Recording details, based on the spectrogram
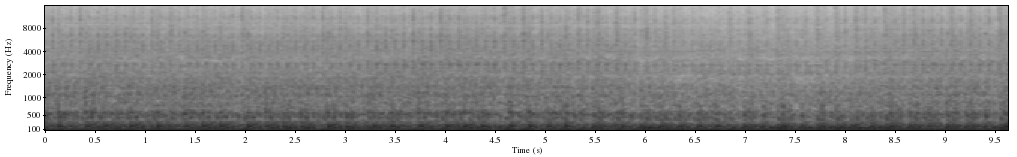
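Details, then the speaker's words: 1985 FXR V-twin after carb float set, 49°F ambient: fast, light ticking over a lumpy idle, quiet at cold start and louder as the oil warms. Owner suspects the S&S lifters, rear intake loudest, and rules out oil restriction. "And as it's warming up and the oil's warming up, I'm getting more lifter noise. So I know it's not oil restriction or anything like that. It's lifters, it's those S&S lifters."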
